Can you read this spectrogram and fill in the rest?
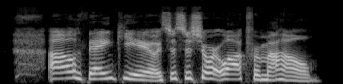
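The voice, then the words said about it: Put-on Southern American accent. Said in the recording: “a whole accent with a character ... it's in the South”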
